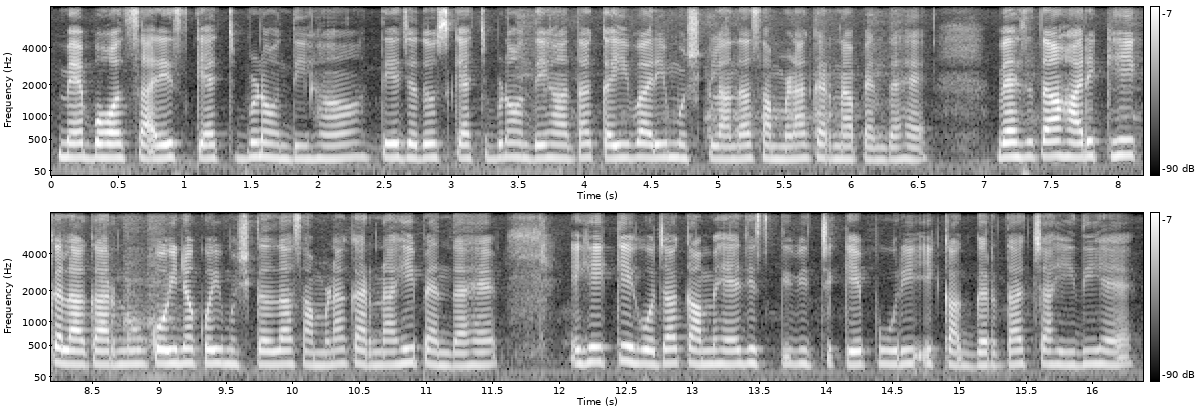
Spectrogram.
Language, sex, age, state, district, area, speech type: Punjabi, female, 18-30, Punjab, Mohali, rural, spontaneous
